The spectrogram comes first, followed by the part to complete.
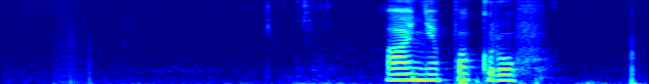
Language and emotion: Russian, neutral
